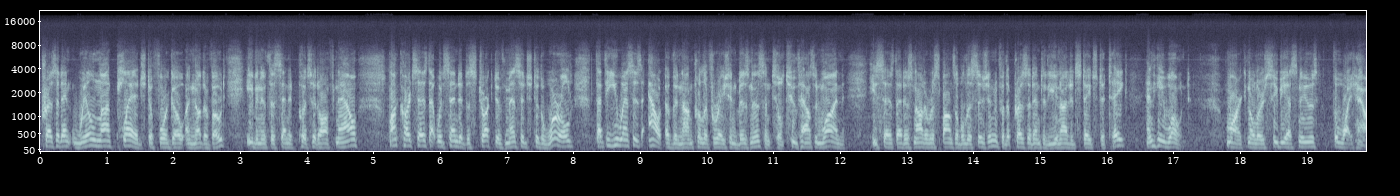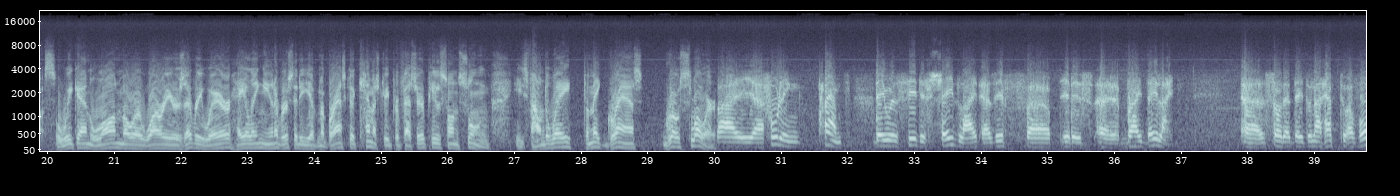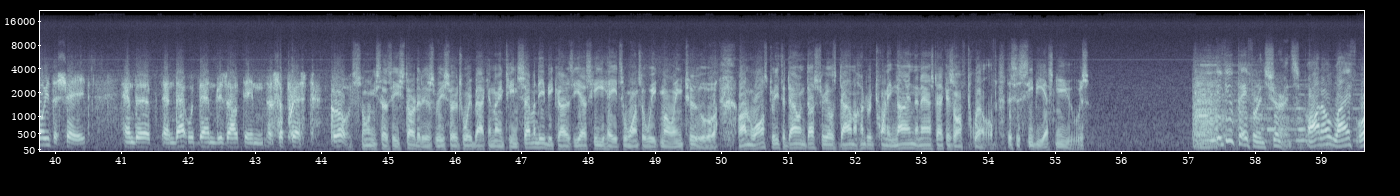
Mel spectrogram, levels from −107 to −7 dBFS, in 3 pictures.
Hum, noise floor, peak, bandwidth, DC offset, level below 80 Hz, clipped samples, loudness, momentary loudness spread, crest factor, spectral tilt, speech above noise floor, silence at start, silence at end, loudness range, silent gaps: none; -49 dBFS; -8 dBFS; 19.5 kHz; under 0.1%; -64 dBFS; under 0.1%; -24 LUFS; 5 LU; 18 dB; -2.5 dB/octave; 24 dB; 0 s; 0 s; 2 LU; none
